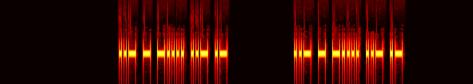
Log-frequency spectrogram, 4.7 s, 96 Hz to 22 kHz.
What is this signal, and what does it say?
Morse code, heard as a keyed tone, about 49 wpm, 700 Hz. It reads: UT6UA UT6UA
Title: Call Signs Repeated 3x - 50wpm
